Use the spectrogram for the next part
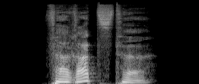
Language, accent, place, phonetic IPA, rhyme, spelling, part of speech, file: German, Germany, Berlin, [fɛɐ̯ˈʁat͡stə], -at͡stə, verratzte, adjective, De-verratzte.ogg
- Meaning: inflection of verratzt: 1. strong/mixed nominative/accusative feminine singular 2. strong nominative/accusative plural 3. weak nominative all-gender singular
